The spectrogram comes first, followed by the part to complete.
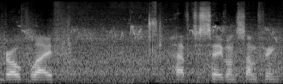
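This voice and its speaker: A man's voice: mid-range voice, completely flat delivery, moderate pace. A man with a Finnish accent chatting casually and bluntly as a vlogger, swearing freely in an informal way. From Finland. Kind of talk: casual chat to camera. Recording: clear background noise, traffic and ambience.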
